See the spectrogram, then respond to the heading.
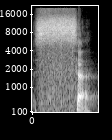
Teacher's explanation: Sa, desisnya begitu keras. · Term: huruf sin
